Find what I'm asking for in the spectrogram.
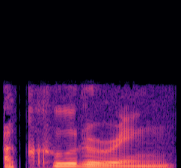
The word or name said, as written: accoutering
